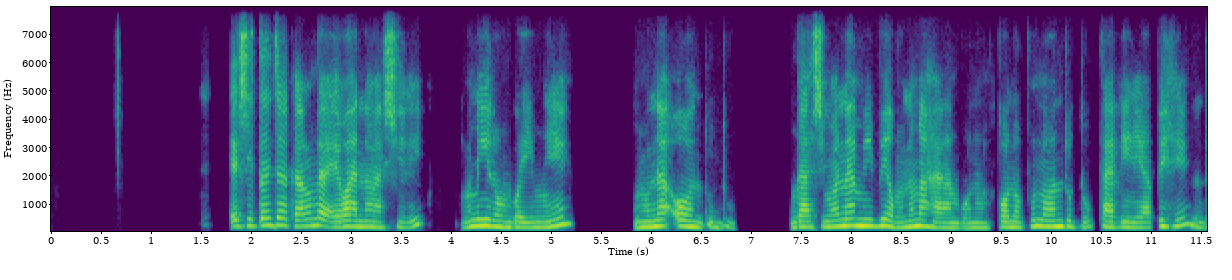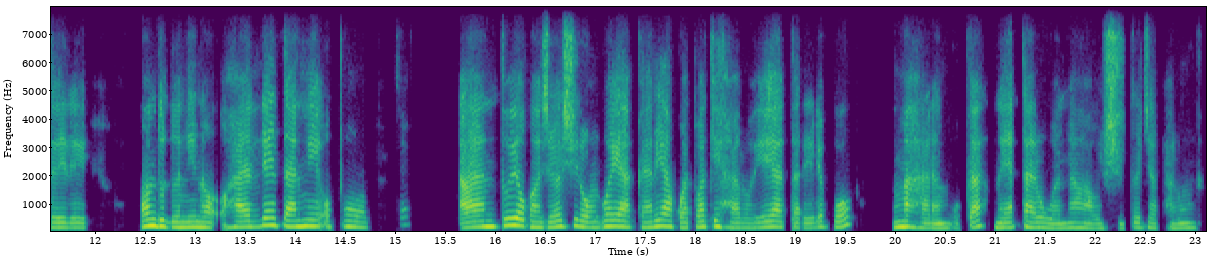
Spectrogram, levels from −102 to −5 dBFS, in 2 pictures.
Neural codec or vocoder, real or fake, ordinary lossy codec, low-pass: codec, 16 kHz in and 24 kHz out, 1.1 kbps, FireRedTTS-2 codec; fake; Opus, 24 kbps; 7.2 kHz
